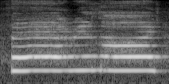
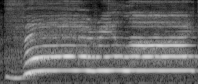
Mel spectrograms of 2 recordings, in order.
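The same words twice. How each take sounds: First: High falsetto, louder; light falsetto. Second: High, slow falsetto; light falsetto. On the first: Teacher repeats falsetto line for student, light. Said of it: "say that". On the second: Teacher models falsetto for student to copy, light. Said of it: "Try it for me". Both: Shown as a demonstration.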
